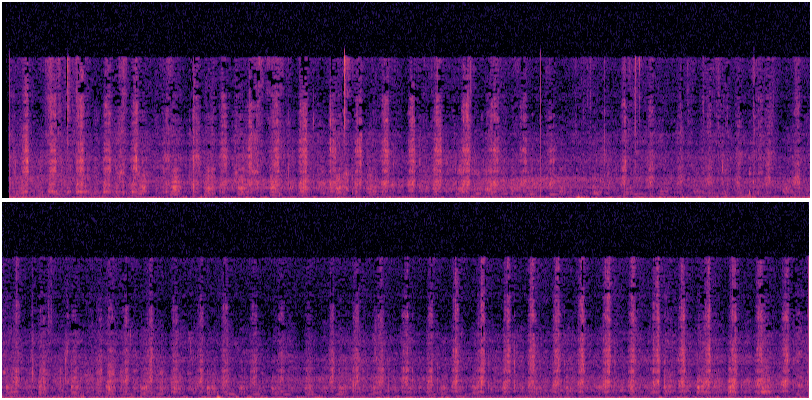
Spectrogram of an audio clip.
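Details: Boerboel, also called African or South African Mastiff, from a pair of dogs living in Egypt: fast, rhythmic breathy panting of about three strokes a second, held steady throughout over a low rumbling background.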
